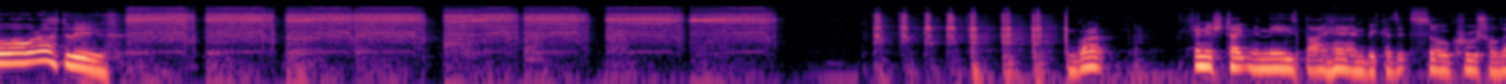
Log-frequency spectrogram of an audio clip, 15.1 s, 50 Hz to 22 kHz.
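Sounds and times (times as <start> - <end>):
cordless drill motor whine: 1.2 - 7.8.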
